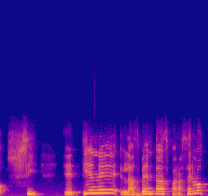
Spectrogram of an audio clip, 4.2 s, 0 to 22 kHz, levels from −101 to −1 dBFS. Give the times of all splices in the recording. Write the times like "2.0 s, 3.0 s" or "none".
none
